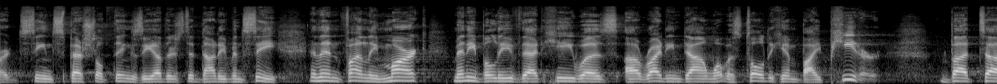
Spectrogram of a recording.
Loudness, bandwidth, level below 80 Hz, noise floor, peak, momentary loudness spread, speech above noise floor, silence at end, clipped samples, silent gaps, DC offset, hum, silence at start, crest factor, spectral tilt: -19 LUFS; 16 kHz; -64 dBFS; -41 dBFS; -2 dBFS; 7 LU; 21 dB; 0 s; under 0.1%; none; under 0.1%; none; 0 s; 18 dB; -4 dB/octave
